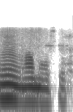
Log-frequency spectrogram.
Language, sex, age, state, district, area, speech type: Tamil, male, 18-30, Tamil Nadu, Tiruvannamalai, urban, conversation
